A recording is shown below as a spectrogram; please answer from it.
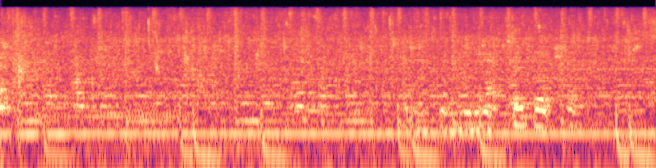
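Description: Background music with steady held tones.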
